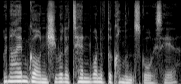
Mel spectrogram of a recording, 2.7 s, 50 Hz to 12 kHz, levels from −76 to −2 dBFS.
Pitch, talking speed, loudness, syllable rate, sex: 135 Hz, 285 wpm, -16 LUFS, 6.5 syllables/s, male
